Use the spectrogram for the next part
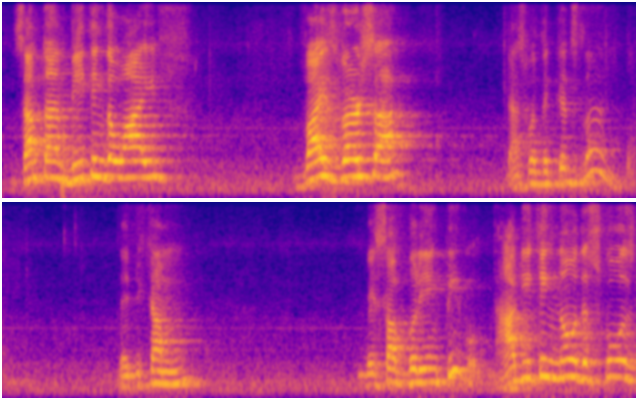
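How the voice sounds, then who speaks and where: An older man speaking to a mosque congregation, animated and quizzing the audience with repeated questions. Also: sits high. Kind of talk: lecture to a congregation. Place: mosque hall. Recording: echoey hall recording.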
